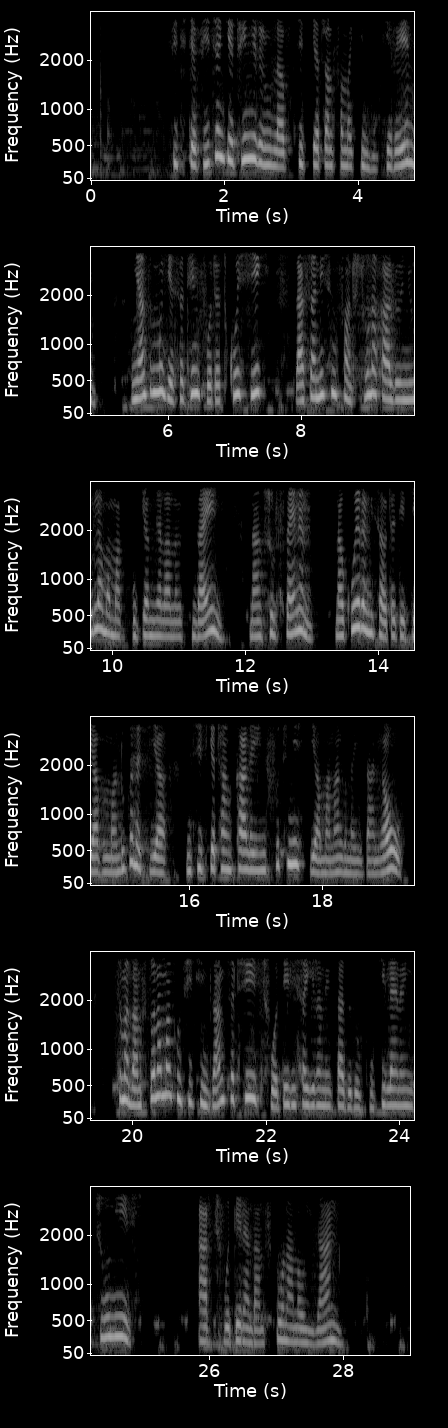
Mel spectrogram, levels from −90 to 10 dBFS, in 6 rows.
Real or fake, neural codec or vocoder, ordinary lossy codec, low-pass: real; none; AAC, 24 kbps; 3.6 kHz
